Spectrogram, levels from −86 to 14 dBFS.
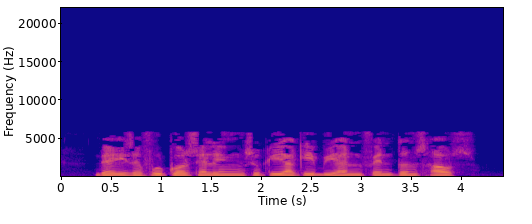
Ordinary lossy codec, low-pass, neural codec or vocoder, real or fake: MP3, 24 kbps; 7.2 kHz; none; real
